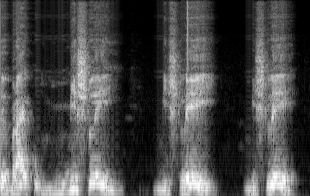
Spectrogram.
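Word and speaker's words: משלי: Mishlei. Mishlei. Alguns até pronunciam. O I nem sai no final, né? Mishlei. A Mishlei.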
